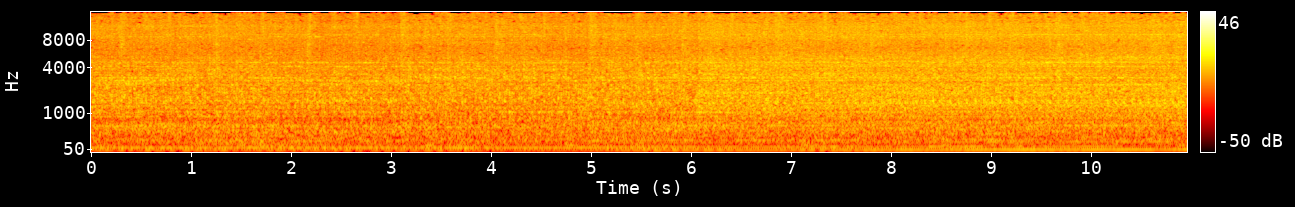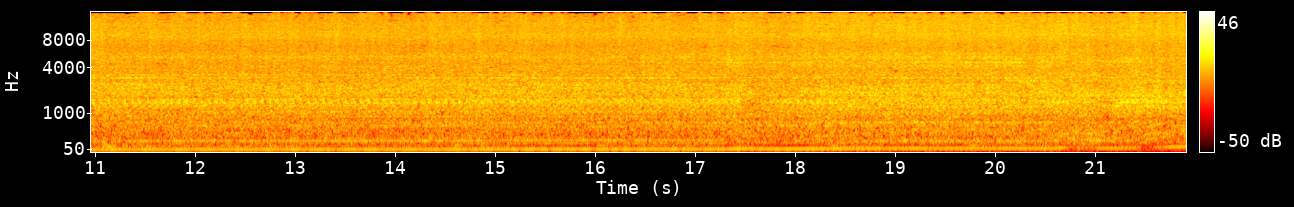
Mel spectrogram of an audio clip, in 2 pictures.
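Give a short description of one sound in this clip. A diesel engine idles loudly close by with a steady rumble.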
